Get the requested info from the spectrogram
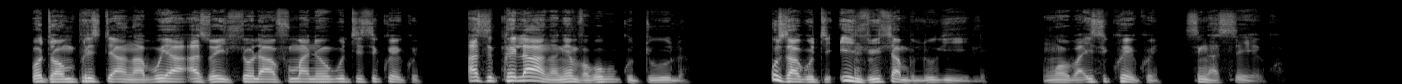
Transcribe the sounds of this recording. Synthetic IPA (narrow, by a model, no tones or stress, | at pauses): ɣɔd̥ʱwaum̩pʰris̬tʼiaŋaβujaʔazojiɬɔlaːfumanɛuɣutʰiisikʰwɛkʰwɛ | as̬iǃʰɛlaŋaŋɛɱb̪vʱaɣoɣuɡ̥ʱud̥ʱuːlwa | uzaɣutʰiind͡ɮʱujiɬambʱuluɣilɛ | ŋɔβaisikʰwɛkʰwɛ | siŋasɛːkʰɔ̥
